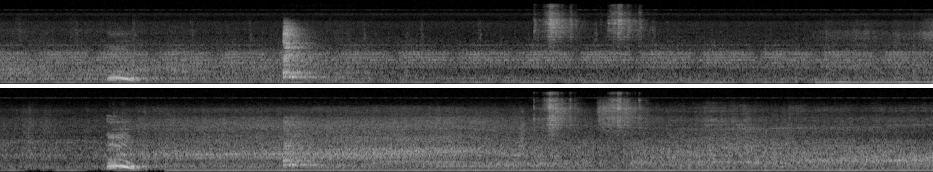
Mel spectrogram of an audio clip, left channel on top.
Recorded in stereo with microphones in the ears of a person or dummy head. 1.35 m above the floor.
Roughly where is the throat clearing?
Right.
